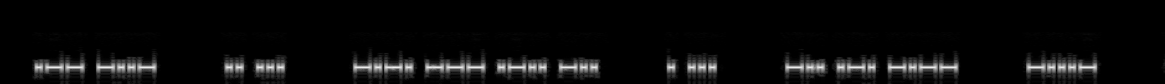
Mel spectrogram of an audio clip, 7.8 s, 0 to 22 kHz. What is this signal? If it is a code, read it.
Morse code, heard as a keyed tone, about 36 wpm, 700 Hz. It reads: WX IS COLD ES DRY <BT>
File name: UK MASTER QSOs TRAINING / 35WPM / UK MASTER QSOs 0028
